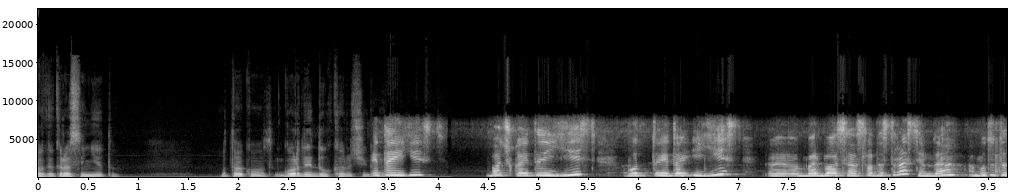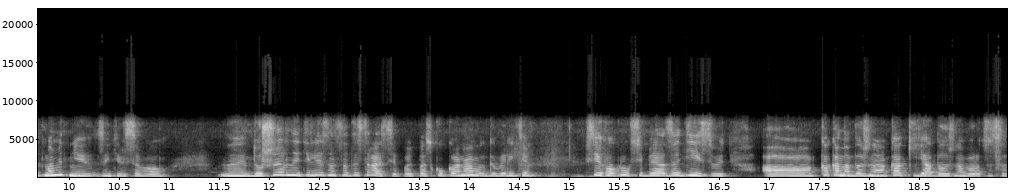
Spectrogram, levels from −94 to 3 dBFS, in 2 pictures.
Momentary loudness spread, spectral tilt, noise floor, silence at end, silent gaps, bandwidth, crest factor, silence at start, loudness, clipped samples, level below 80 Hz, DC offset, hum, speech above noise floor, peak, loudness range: 12 LU; -4 dB/octave; -53 dBFS; 0 s; none; 12 kHz; 14 dB; 0 s; -19 LUFS; under 0.1%; -60 dBFS; under 0.1%; none; 34 dB; -4 dBFS; 5 LU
